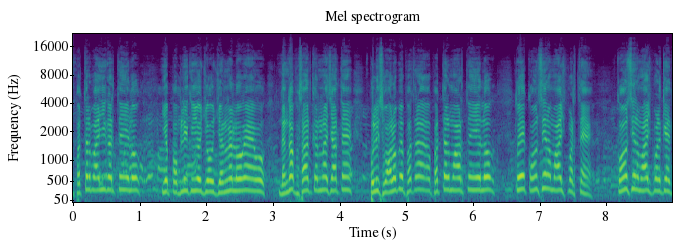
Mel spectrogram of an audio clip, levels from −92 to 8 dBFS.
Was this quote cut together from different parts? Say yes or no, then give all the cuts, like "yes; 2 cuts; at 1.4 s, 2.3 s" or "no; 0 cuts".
no; 0 cuts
